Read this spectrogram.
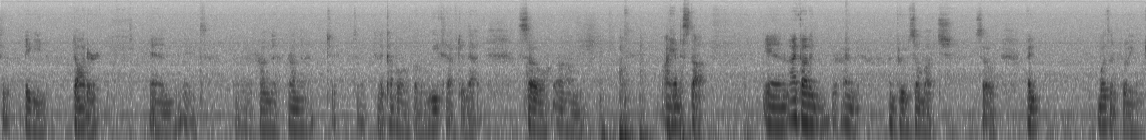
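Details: Adult man recovering from global aphasia who has returned to work: global aphasia (recovering).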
